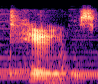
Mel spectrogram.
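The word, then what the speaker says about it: Toews: is so so good her last name is pronounced taves by the way thank you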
